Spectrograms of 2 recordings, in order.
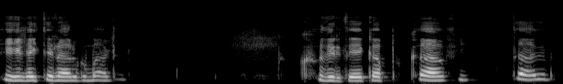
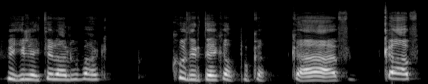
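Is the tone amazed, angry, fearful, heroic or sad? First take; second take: sad; fearful. First: It is said in a sad tone. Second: It is said in a fearful tone.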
